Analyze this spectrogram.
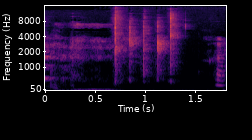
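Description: A short burst of hand clapping, about five quick, sharp claps in a row, then a pause and one more clap, fairly soft and close with no voices.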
